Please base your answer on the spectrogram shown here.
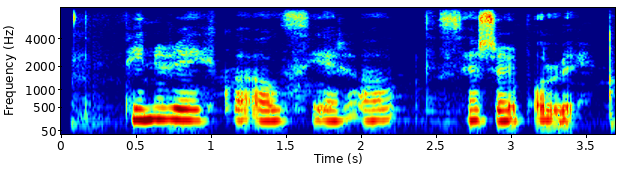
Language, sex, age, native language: Icelandic, female, 11, Icelandic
